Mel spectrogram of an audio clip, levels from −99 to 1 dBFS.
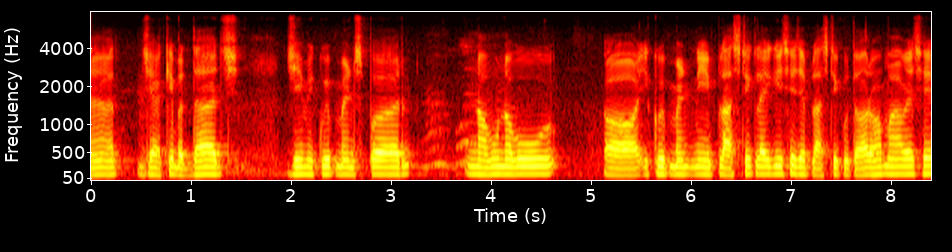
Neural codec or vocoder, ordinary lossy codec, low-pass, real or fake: none; none; 7.2 kHz; real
